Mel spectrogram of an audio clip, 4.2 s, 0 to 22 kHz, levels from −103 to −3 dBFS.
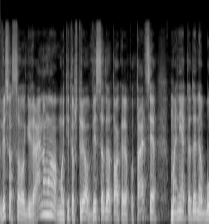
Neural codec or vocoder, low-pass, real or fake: codec, 44.1 kHz, 7.8 kbps, Pupu-Codec; 14.4 kHz; fake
